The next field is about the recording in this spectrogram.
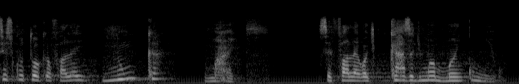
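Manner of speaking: low voice, dropped right down. Retelling a warning he gave his wife during a heated argument: retelling own words in a lowered voice. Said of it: "eu abaixei o tom de voz".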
